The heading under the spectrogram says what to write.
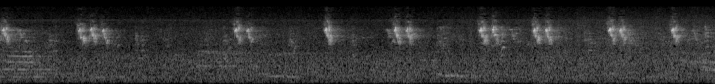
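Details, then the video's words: Ubon Ratchathani, Thailand, 4 February 2020: a Streak-eared Bulbul calling with short piercing high notes, mostly in close pairs, at uneven intervals of under a second. "นกปรอดสวน : Streak-eared Bulbul"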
